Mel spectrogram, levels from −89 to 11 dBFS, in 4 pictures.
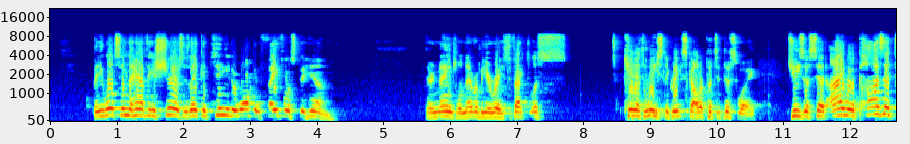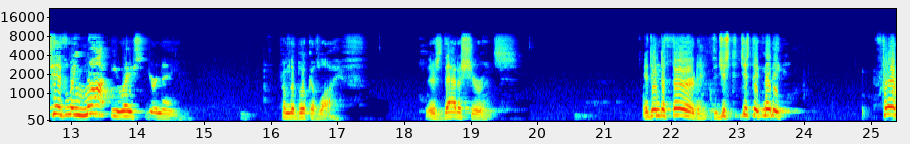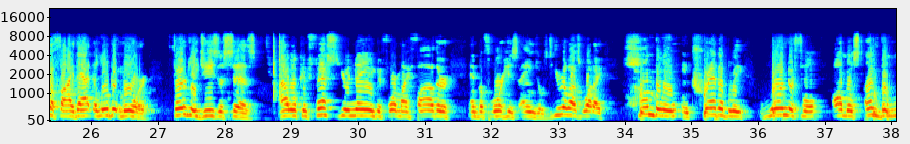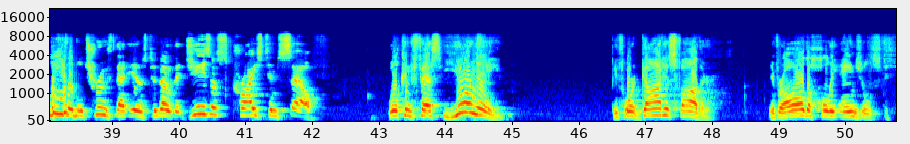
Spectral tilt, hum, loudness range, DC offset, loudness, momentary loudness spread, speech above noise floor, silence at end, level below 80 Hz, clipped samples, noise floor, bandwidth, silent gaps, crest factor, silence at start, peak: -5 dB/octave; none; 7 LU; under 0.1%; -11 LUFS; 11 LU; 59 dB; 0.15 s; -62 dBFS; under 0.1%; -69 dBFS; 9 kHz; none; 12 dB; 0.65 s; 0 dBFS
